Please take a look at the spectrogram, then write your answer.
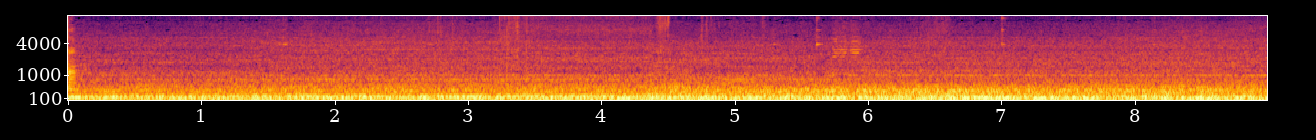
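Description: Heavy road traffic near UP during a ride from Zabarte to Cardona, Rizal: a dense, continuous low rumble of car engines fills the whole stretch without letup, loud and close.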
